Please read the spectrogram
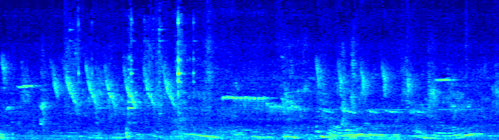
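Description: Small birds chirping and tweeting, a busy run of quick, high, falling chirps, with faint voices underneath.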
